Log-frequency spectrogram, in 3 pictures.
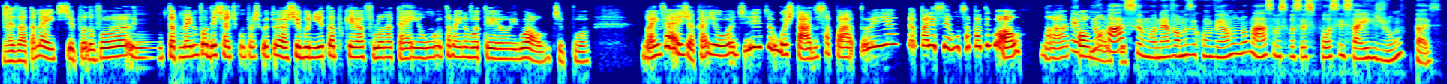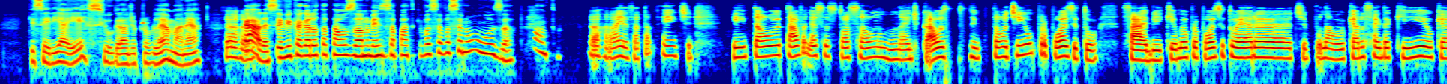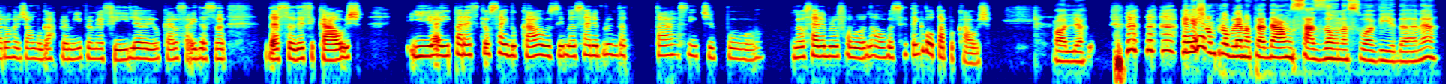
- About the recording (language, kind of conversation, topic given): Portuguese, advice, Como você se sente ao perceber que está sem propósito ou direção no dia a dia?
- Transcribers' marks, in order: distorted speech; tapping; other background noise; laugh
